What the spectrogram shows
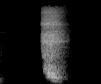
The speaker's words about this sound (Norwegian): Men ja, prosit.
